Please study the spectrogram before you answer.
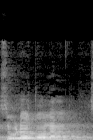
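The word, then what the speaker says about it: pseudocoelom: Here P is silent. Pseudocolum.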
